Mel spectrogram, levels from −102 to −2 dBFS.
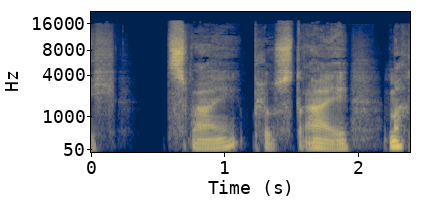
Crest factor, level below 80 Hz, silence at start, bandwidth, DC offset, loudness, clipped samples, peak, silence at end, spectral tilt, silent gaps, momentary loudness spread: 20 dB; -50 dBFS; 0 s; 17.5 kHz; under 0.1%; -23 LUFS; under 0.1%; -6 dBFS; 0 s; -2.5 dB/octave; 0.40-0.55 s; 16 LU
